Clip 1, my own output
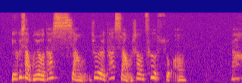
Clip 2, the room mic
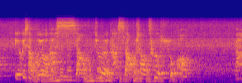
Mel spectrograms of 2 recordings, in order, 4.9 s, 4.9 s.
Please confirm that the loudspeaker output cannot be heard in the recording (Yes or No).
No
